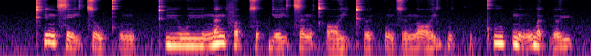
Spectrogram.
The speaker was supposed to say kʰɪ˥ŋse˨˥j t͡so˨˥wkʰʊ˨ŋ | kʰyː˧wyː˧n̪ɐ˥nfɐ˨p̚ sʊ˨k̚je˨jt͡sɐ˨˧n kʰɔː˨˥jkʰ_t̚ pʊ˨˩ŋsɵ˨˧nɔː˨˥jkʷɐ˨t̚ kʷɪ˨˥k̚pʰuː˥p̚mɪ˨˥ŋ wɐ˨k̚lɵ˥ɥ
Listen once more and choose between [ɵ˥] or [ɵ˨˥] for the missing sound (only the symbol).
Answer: ɵ˨˥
